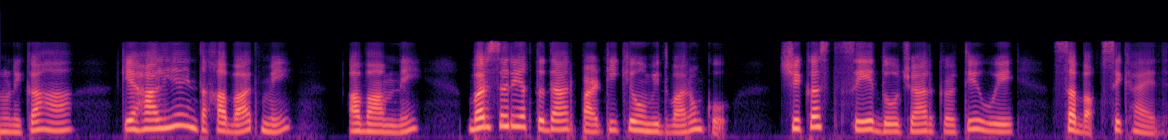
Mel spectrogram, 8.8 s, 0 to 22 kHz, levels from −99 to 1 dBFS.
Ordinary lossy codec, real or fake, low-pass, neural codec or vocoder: none; fake; 7.2 kHz; codec, 16 kHz, about 1 kbps, DyCAST, with the encoder's durations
